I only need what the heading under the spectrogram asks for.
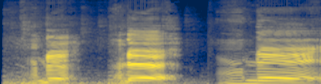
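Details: Cow in a village in Bangladesh, Asia, mooing during its daily routine: three drawn-out harmonic moos, each around a second long with short pauses between them, the last one longest and rising in strength.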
